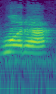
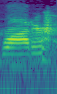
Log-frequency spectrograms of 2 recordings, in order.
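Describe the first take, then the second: First: It is said in a New York accent. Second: It is said in an El Paso accent. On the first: "So when I'm in New York, everything is more voidical. I'm speaking in a real, you know, like" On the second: "In El Paso, it's liar and water"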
